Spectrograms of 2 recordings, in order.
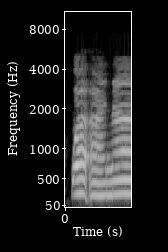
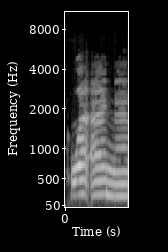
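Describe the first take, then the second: First: The final vowel of ana is long. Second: The final vowel of ana is short. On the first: The reading stops at this word. "jika dibacanya sukun atau berhenti di kata ana" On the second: The reading continues without stopping. "maka dia dibaca pendek"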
